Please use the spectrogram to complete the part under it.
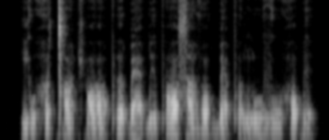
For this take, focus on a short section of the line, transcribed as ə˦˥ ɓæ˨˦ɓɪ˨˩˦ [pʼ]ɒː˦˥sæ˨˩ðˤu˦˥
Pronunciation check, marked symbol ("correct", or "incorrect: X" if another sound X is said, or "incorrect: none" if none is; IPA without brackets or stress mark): correct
